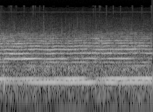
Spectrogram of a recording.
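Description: A sustained low chord of steady, horn-like tones with many overtones, held without a break while a few of the upper notes shift slightly.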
